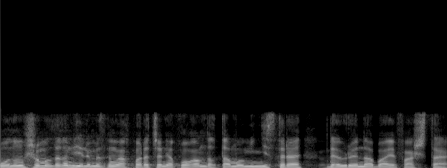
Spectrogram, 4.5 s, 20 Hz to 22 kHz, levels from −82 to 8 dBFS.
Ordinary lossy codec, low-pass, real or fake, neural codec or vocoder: none; 7.2 kHz; fake; autoencoder, 48 kHz, 32 numbers a frame, DAC-VAE, trained on Japanese speech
